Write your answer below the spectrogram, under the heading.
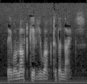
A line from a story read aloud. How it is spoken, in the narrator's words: she said softly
